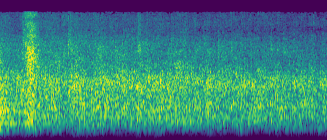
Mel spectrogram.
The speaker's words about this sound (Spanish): Sí, denle un fuerte aplauso a esta iglesia, tremenda inversión que han hecho con esto. ¡Wow!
